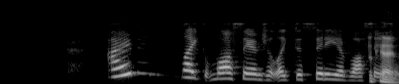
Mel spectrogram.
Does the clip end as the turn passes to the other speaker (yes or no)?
yes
